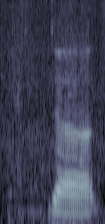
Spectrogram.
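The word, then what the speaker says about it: ذ: বাজবে না, জাল বাতে এরকম না, এই জিব্বার আগে এই দুই দাঁতের আগে লাগান, এই যে এই জি লাগান লাগান, লাগিয়ে উচ্চারণ করতে হবে। জাল, জাল ওকে, এই যে আমি লাগাচ্ছি, এই যে জাল।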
